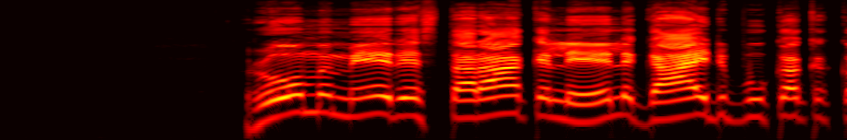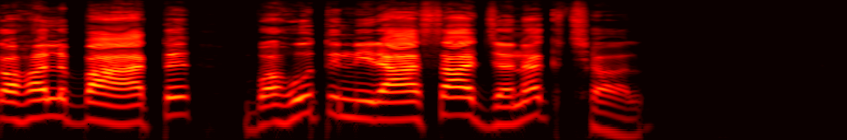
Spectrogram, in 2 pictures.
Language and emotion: Maithili, sad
